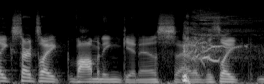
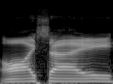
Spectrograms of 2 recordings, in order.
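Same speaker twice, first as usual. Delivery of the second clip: put-on old Boston accent, pitched higher; 2 semitones higher, 3 dB louder than usual. Discussing Charles's Boston accent in a movie, going into a JFK impression. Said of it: "He doesn't go full J F K like".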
